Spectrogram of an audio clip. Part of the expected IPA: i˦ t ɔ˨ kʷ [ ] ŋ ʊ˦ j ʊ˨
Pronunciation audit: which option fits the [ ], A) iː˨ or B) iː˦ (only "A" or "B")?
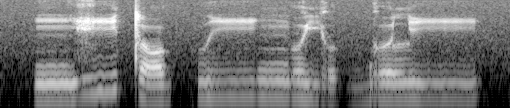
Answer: B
